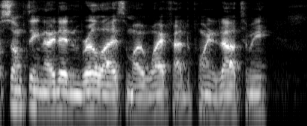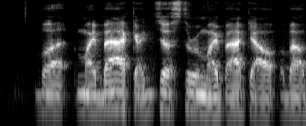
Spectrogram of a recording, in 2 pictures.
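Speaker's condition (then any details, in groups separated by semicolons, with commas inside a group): ALS; about 19 months since diagnosis, needs bathroom help; very slow voice, slowing a lot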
